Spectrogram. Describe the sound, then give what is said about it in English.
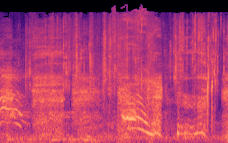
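Continuous wet crunching and chewing, like flesh being torn and slurped, mixed with low groaning, gasping vocal sweeps throughout, with no talking. “Yeah, so like all of a sudden, in addition to porn noises, there's a bunch of yelling and screaming. And crunching and tearing of flesh. Slurping, yeah.”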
